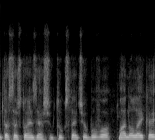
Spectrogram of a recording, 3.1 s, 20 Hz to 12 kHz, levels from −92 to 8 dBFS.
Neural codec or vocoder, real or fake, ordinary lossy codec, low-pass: none; real; Opus, 32 kbps; 7.2 kHz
